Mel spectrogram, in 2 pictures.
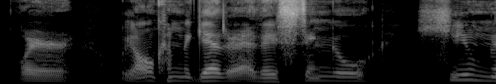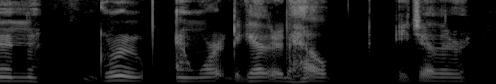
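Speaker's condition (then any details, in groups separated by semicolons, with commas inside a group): Cerebral palsy; has had speech therapy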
